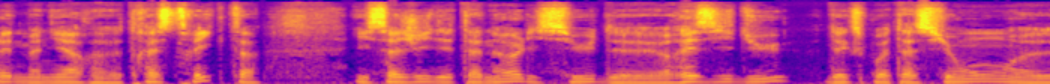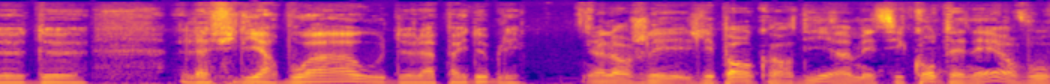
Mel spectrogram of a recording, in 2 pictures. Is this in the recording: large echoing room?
no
